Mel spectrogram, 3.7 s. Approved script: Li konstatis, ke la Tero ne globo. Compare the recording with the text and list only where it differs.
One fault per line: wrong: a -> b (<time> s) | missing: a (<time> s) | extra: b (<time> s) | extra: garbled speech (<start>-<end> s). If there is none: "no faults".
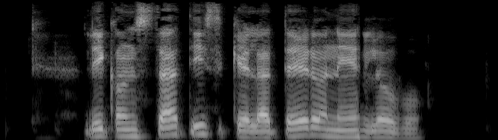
no faults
